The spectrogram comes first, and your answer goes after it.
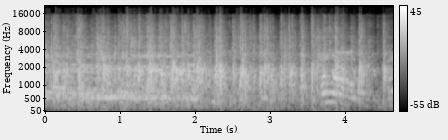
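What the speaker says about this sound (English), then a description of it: "a round of applause, please" Applause and clapping from an evening audience at Basil's greet improv performer CJ Guzan of Impromptu, a steady dense patter with cheering and whoops mixed in, lasting throughout.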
